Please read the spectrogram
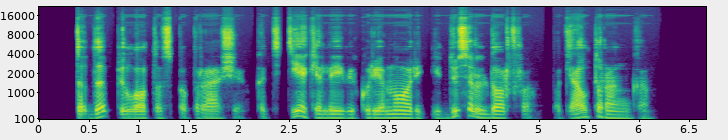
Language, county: Lithuanian, Panevėžys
